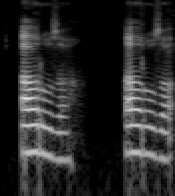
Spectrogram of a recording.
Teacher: را پر ساکین ہے اور را کے ماقبل کیا ہے، زبر ہے، تو را موٹی پڑی جائے گی، پر کر کے منہ بھر کر پڑھیں گے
